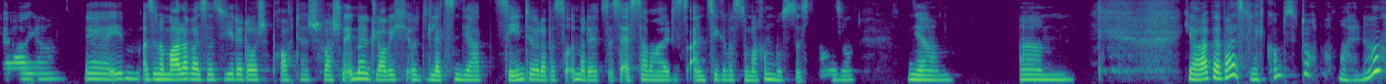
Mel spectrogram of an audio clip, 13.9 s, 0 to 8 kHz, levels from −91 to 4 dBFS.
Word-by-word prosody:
Ja, 195 +1 -2
ja. 195 0 -6 0.3
Ja, 200 0 +1
ja, 190 -1 -1
eben. 200 0 -1
Also, 185 +1 +1
normalerweise 180 0 +5
also, 175 +1 -6
jeder 180 -1 +1
Deutsche 170 0 -1
braucht 170 +2 -5
ja 175 - -7
sch 175 +1 -2
war 165 -1 +1
schon 170 - -2
immer, 205 0 +4
glaube 165 -2 0
ich, 170 0 -6
äh, 170 - -2
die 165 +1 -9
letzten 160 +2 +3
Jahrzehnte 160 +2 -1
oder 160 -2 +1
was 155 0 -2
auch - - -4
immer 170 -2 0
da 155 - 0
jetzt 155 +1 -4
das - - +1
ESTA 170 - +3
war 160 0 -2
halt 155 +1 -2
das 160 - 0
Einzige, 165 +2 -1
was 160 +1 +3
du 155 - -3
machen 155 +5 -2
musstest, 160 -3 -3
ne? 160 - -16
Also, 160 -1 -6 0.6
ja. 165 -2 +2 0.8
Ähm 175 -1 -1 1.1
ja, 190 +4 +5
wer 230 -2 +7
weiß, 310 +5 +5
vielleicht 185 -2 -5
kommst 310 +4 -3
du - - -23
doch 345 - -12
noch - - -25
mal, 165 -5 -6
ne? 190 - 0
175 Hz, 225 wpm, -23 LUFS, 165-190 Hz, 1.1 s, wer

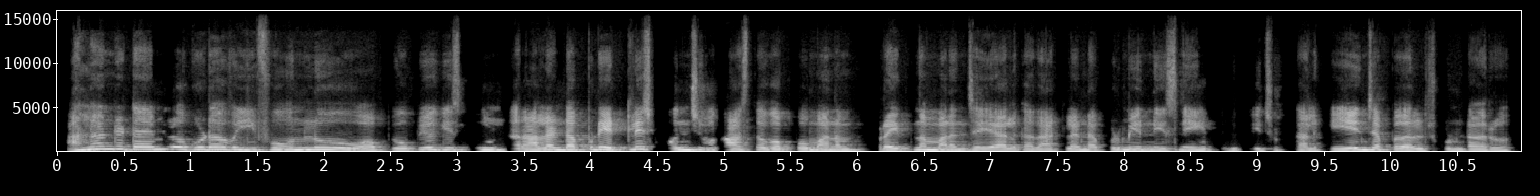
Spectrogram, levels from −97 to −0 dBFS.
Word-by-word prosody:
అలాంటి 315 +7 +2
టైంలో 280 0 +2
గూడా 270 +1 +2 0.2
ఈ - - -5
ఫోనులు 225 +3 +3 0.3
వాపో 190 +1 -3
ఉపయోగిస్తూ 230 0 -4
ఉంటారు. 190 -2 -4
అలాంటప్పుడు 230 +3 +2
అట్లీస్ట్ 270 +6 -2
కొంచెం, 225 0 +3 0.2
కాస్తో, 200 +3 -1
గొప్పో 220 0 -2
మనం 185 0 0 0.3
ప్రయత్నం 200 +4 +2
మనం 190 -2 0
జేయాలి 180 0 0
గదా! 170 0 -3
అట్లాంటప్పుడు 190 +2 -4
మీరు 190 -2 -1
మీ 175 - -2
స్నేహితులకి, 175 -1 -6
చుట్టాలకి 175 0 -9
ఏం 220 - +5
చెప్పదలుచుకుంటారు? 170 -6 -3
200 Hz, 135 wpm, -23 LUFS, 180-230 Hz, 0.3 s, ఏం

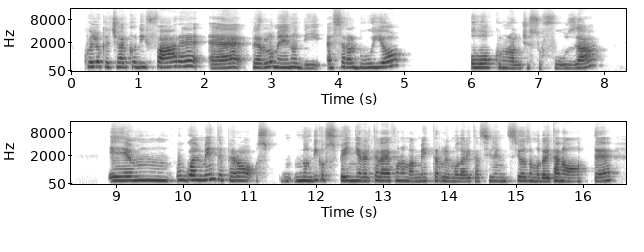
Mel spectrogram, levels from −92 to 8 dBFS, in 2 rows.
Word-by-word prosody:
quello 270 +1 0
che 255 -3 -5
cerco 255 +1 -3
di 245 0 -2
fare 275 +4 +2
è, 210 +3 +1
perlomeno, 235 0 +1
di 190 - -6
essere 210 +4 -4
al 235 -1 +1
buio 250 +10 -1 0.9
o 220 0 +1
con 225 -1 -8
una 200 -1 -3
luce 190 +2 -7
soffusa. 205 - -3 1.0
E, 220 +2 +2
mhmm, 230 -1 +3
ugualmente 260 +3 +2
però 220 -3 -1
sp 215 - -12
n 205 -1 -11
non 220 -1 +6
dico 245 +4 -2
spegnere 215 -4 +1
il 205 - -7
telefono, 215 0 +1
ma 190 -2 -2
metterlo 205 +2 -4
in 195 - -6
modalità 185 +1 -4
silenziosa, 205 +1 -4
modalità 190 +1 +2
notte, 195 +3 0
220 Hz, 120 wpm, -25 LUFS, 205-245 Hz, 1.0 s, non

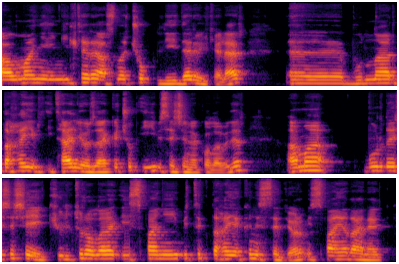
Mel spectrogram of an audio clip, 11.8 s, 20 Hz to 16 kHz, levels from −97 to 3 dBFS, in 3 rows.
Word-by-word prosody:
Almanya, 165 +2 +4
İngiltere 160 +3 +1
aslında 165 +2 -1
çok 175 -3 -6
lider 135 +4 +1
ülkeler. 125 -5 0 0.4
Iıı, 150 -2 -1
bunlar 160 +3 +1
da 160 +1 +1
hayır, 170 -8 +1
İtalya 145 +2 +4
özellikle 125 +5 0
çok 175 +2 -9
iyi 165 +2 -2
bir 165 - -6
seçenek 120 -6 -4
olabilir 105 - -3 0.4
ama 190 +5 +3 0.3
burada 175 +1 +2
işte 175 +1 -1
şey, 170 -9 0
kültür 150 +5 -5
olarak 175 -1 +4
İspanya'yı 175 +1 +1
bir 175 - -7
tık 185 +1 -9
daha 170 -1 +1
yakın 165 +2 0
hissediyorum. 135 -6 -3
İspanya 150 +4 -1
da, 145 - +3
hani, 120 -2 -1
160 Hz, 160 wpm, -24 LUFS, 140-175 Hz, 0.4 s, Almanya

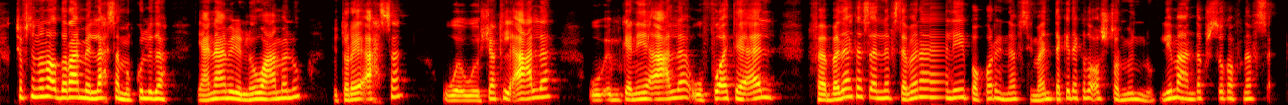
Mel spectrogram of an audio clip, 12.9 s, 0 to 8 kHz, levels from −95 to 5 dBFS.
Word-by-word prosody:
شُفت 225 +1 -3
إن 240 - +1
أنا 250 - +4
أقدر 220 -2 +4
أعمل 215 -3 +5
الأحسن 205 0 +1
من 155 - 0
كل 195 +5 0
ده، 185 -1 0 0.2
يعني 150 +5 +2
أعمل 190 0 +4
اللي 160 -2 +2
هو 175 +1 +4
عَمَله 200 +8 +1 0.3
بطريقة 155 +5 +2
أحسن، 235 +7 0 0.4
و 140 -1 -1
وشكل 135 +8 -1
أعلى 215 +9 +4 0.4
وبإمكانية 155 +4 -1
أعلى 180 +6 +3
وفي 155 -3 -4
وقت 190 +1 +2
أقل، 190 +6 +2 0.3
فبدأت 165 +10 +1
أسأل 225 -4 0
نفسي 205 -4 -2
طب 165 - -2
أنا 225 +1 -1
ليه 215 +3 -1
باقارن 190 0 -4
نفسي 175 -3 -6
ما 140 - -1
أنت 175 +2 -2
كده 200 +3 -3
كده 205 0 -4
أشطر 185 -3 -3
منه، 155 -5 -5
ليه 180 +5 0
ما 210 - +2
عندكش 190 0 -3
ثقة 190 0 -4
في 185 0 -10
نفسك؟ 185 0 -7
185 Hz, 205 wpm, -24 LUFS, 165-205 Hz, 0.4 s, أعمل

